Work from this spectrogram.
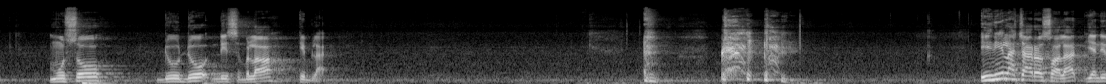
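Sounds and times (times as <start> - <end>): man clearing his throat: 6.4 - 8.0.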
